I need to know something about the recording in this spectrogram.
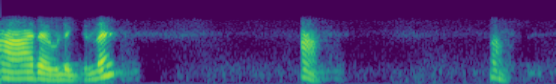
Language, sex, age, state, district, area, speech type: Malayalam, female, 30-45, Kerala, Alappuzha, rural, conversation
